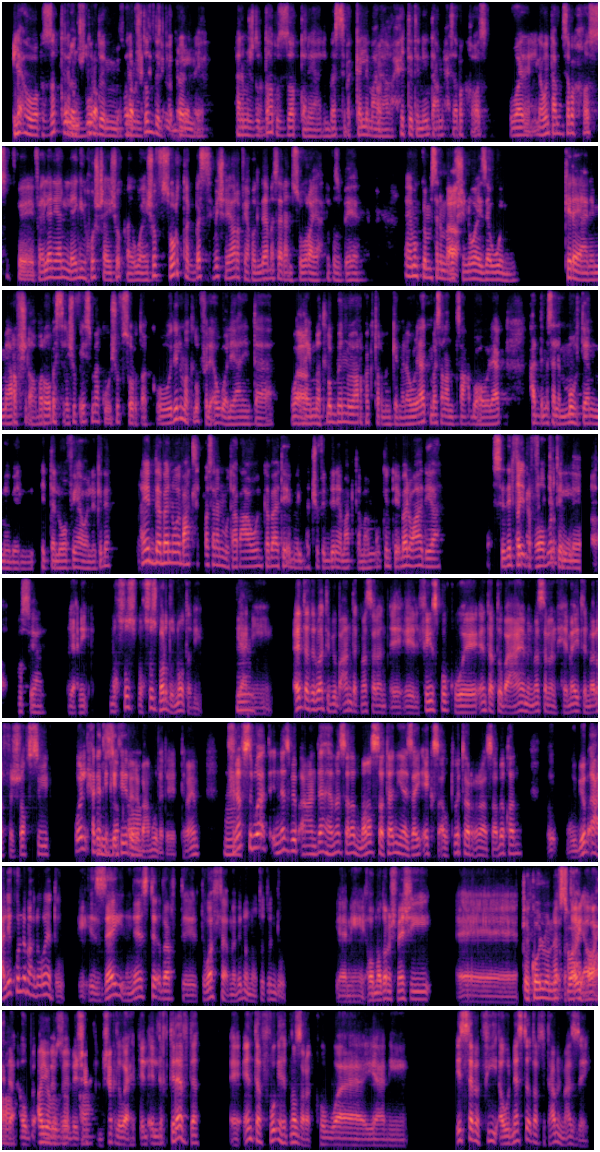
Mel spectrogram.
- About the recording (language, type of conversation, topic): Arabic, podcast, إزاي بتحمي خصوصيتك على الشبكات الاجتماعية؟
- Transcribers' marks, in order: in English: "يزَوِّم"; unintelligible speech; tapping; unintelligible speech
